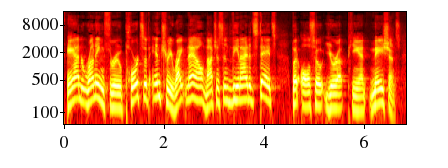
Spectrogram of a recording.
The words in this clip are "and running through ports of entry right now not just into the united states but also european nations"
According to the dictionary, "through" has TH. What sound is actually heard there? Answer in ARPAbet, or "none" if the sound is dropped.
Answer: TH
